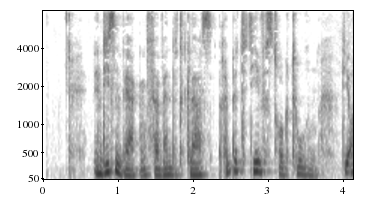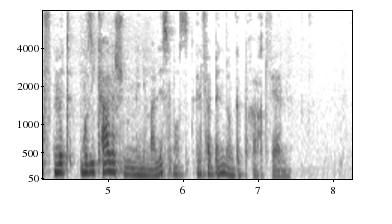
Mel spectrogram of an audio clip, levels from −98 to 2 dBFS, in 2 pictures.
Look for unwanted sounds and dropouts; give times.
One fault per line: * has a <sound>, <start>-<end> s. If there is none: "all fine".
all fine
